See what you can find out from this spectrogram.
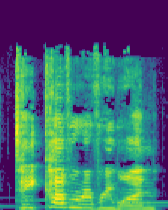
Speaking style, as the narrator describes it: shouted Warrior Woman

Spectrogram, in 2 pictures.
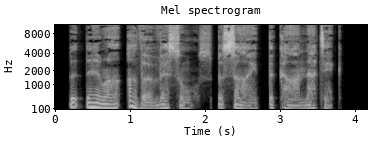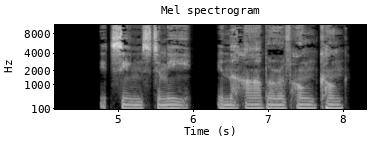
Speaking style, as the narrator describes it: Fogg say, in his placid voice

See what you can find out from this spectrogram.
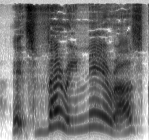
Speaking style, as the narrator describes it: cried Molly

